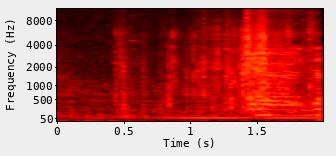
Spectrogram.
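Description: Light rustling and scattered small clicks of things being handled on a desk, starting about half a second in, before a man's voice begins near the end.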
